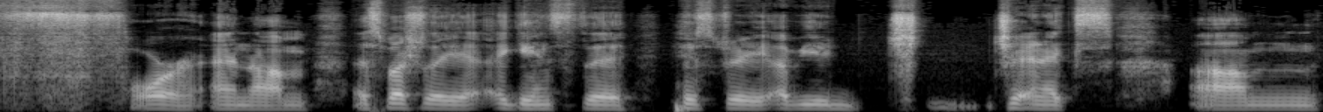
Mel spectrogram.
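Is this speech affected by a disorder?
Yes: stuttering; not stuttering much currently; here blocks.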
